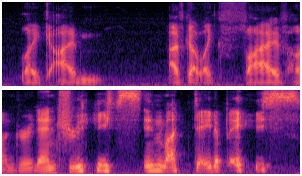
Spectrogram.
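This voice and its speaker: Speaking very slowly in an American accent, a man has a medium-pitched voice with vocal fry. His pitch swings very widely. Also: dry, close sound with no echo, very clean recording, silent background. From New Jersey. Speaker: podcast guest. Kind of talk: casual chat. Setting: group call.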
